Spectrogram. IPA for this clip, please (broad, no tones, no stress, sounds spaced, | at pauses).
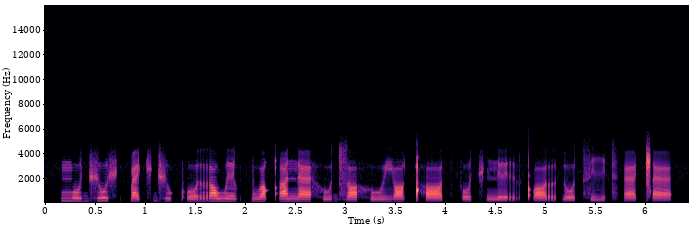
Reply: m o d͡ʒ o ʃ k͡p æ t͡ʃ d͡ʒ u kʼ o r ɒ w e l k͡p u qʼ e n æ h u d͡z ɒ h u j ɒ ǃʰ ɒ t͡sʼ o t͡ʃ n e r kʼ ɒ r ɗ o t͡s i t͡sʼ æ ǁ æ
